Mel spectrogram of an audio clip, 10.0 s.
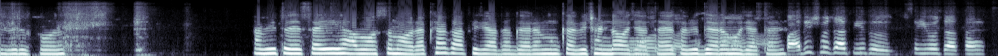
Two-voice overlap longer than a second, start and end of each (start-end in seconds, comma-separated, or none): none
